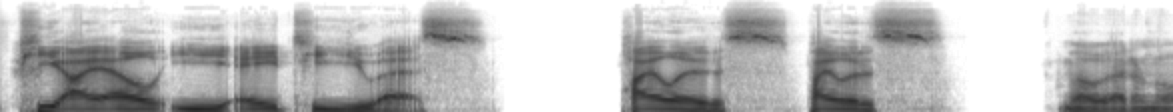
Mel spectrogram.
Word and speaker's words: pileatus: So for bird heads, just as a heads up, my favorite is the Dryocopus pilatus. What? Pilatus? Exactly. You mean? I don't know. It's Pileatus.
